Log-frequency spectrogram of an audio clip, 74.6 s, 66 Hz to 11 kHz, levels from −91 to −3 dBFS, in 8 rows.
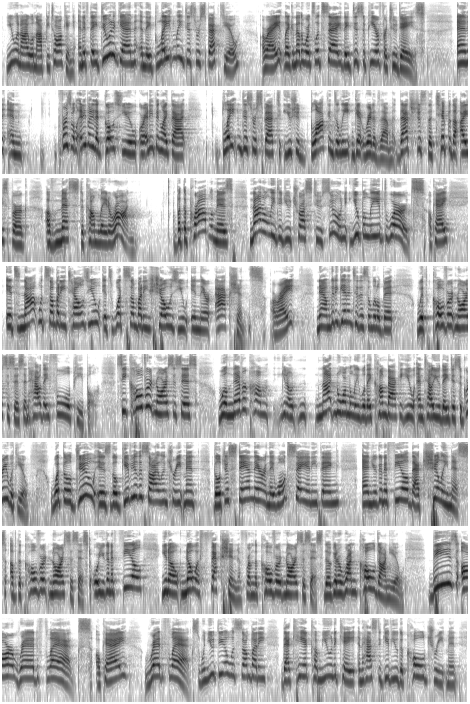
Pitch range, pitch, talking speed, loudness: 230-300 Hz, 265 Hz, 175 wpm, -20 LUFS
